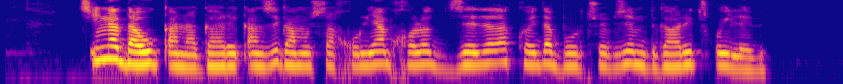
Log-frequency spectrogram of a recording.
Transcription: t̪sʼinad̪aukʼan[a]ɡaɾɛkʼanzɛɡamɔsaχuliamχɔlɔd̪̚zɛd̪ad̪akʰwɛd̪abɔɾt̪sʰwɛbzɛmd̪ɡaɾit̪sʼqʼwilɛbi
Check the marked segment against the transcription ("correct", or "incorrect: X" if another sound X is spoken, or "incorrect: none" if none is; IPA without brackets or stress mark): correct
